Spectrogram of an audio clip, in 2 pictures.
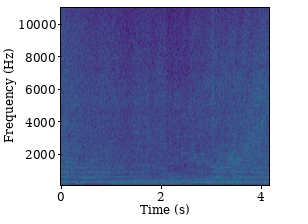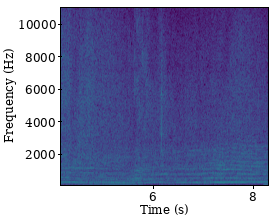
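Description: Race cars roar around the Lake View Speedway oval in a loud, continuous engine drone that rises and falls slightly as the pack passes, with no voices.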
